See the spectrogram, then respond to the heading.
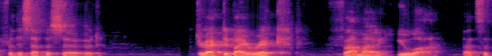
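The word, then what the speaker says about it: Rick Famuyiwa: spoiler-free reactions uh for this episode directed by rick fama huwa that's the pronunciation of his name i wrote it down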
